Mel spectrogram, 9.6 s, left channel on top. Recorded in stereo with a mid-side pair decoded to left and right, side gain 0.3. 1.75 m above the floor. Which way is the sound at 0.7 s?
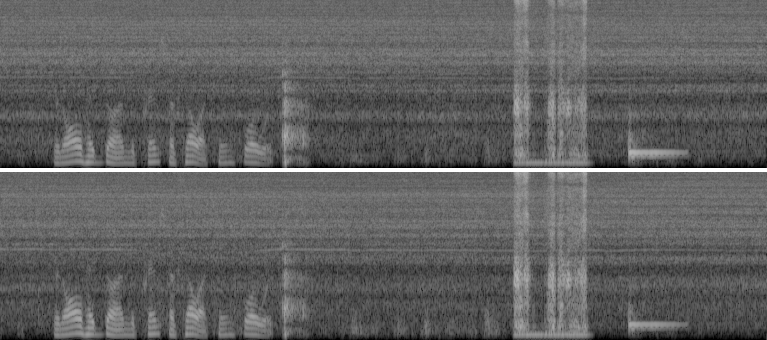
20° right.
